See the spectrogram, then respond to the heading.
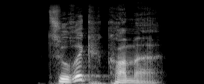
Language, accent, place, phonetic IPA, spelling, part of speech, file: German, Germany, Berlin, [t͡suˈʁʏkˌkɔmə], zurückkomme, verb, De-zurückkomme.ogg
- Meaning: inflection of zurückkommen: 1. first-person singular dependent present 2. first/third-person singular dependent subjunctive I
